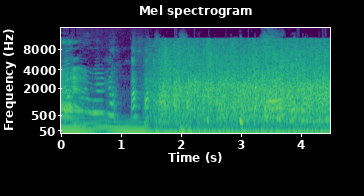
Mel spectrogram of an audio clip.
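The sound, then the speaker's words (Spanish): Audience applause at a live show, breaking out loud and dense as the preceding music cuts off, then continuing as a steady, even roar of clapping to the end. “¡Un aplauso!”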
